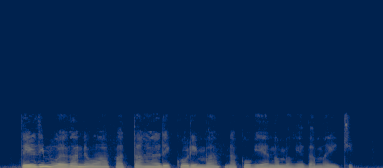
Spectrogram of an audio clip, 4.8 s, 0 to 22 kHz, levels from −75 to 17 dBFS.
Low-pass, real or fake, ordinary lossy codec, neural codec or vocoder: 7.2 kHz; fake; MP3, 64 kbps; codec, 16 kHz, 1.1 kbps, Voila-Tokenizer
